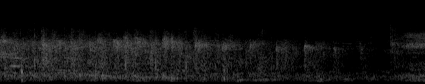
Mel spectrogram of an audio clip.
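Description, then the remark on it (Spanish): Steady audience applause for a young guest on a radio show, many hands clapping at once in a dense, continuous patter that holds for a few seconds with only slight dips in loudness, no voices standing out. “Muy bien, aplauso para nuestra maravillosa”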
